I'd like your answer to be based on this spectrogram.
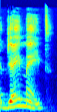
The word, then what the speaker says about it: JM8: Este capítulo en especial lo hizo un youtuber llamado JM8, o como él mismo lo pronuncia, JMate, es un profesor de level design de la universidad en Londres.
